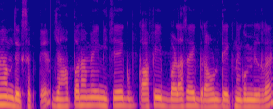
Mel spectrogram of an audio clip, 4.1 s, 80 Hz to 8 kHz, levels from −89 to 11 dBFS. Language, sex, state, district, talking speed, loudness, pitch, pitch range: Hindi, male, Uttar Pradesh, Etah, 275 wpm, -24 LUFS, 140 Hz, 135-150 Hz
